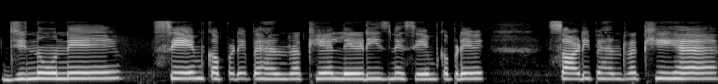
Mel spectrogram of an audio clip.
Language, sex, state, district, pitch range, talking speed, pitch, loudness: Hindi, female, Bihar, Vaishali, 255-270 Hz, 115 wpm, 265 Hz, -13 LUFS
